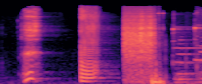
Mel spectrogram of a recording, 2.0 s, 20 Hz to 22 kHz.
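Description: A cartoon banana character makes two short vocal effort sounds with falling pitch while attempting a backflip. About 1.3 s in comes a harsh, noisy blast lasting under half a second, the loudest sound here. A music cue starts just at the end.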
